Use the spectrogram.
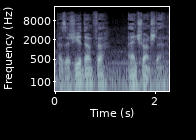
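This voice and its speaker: An actor playing a calm, terse, commanding ship's captain in a German radio drama. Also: male voice, extremely low pitch, unhurried, slight background noise.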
